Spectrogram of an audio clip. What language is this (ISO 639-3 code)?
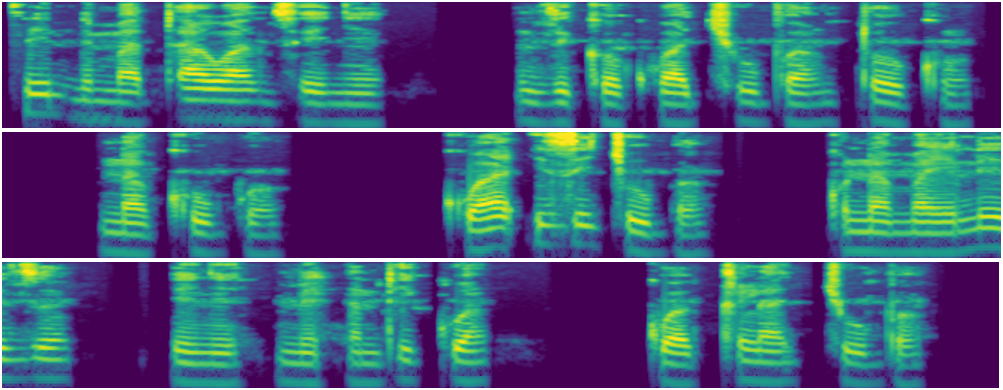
swa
